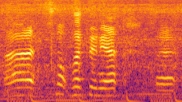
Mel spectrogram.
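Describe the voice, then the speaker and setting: High-voiced man vlogging on a city street. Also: steady tone, unhurried, noisy background. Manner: chatty, teasing, laughs often. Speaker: travel vlogger. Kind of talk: casual vlog chat. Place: outdoors on busy city streets and night market. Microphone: handheld camera at arm's length.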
